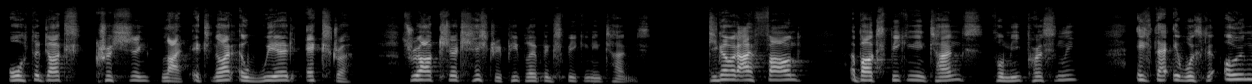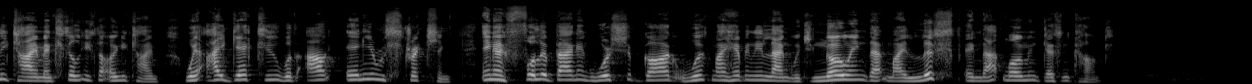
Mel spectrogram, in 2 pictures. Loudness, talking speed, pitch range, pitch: -28 LUFS, 165 wpm, 175-215 Hz, 200 Hz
